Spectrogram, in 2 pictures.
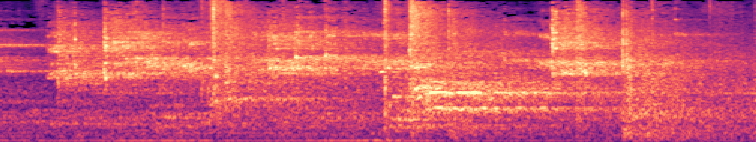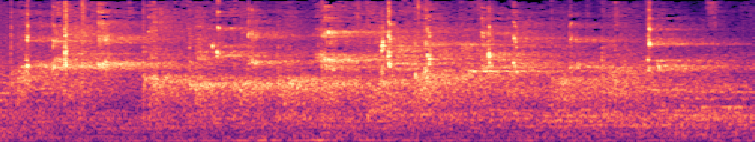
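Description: Badminton rally: rackets striking the shuttlecock and players' feet on the court, with the crowd talking and shouting throughout.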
